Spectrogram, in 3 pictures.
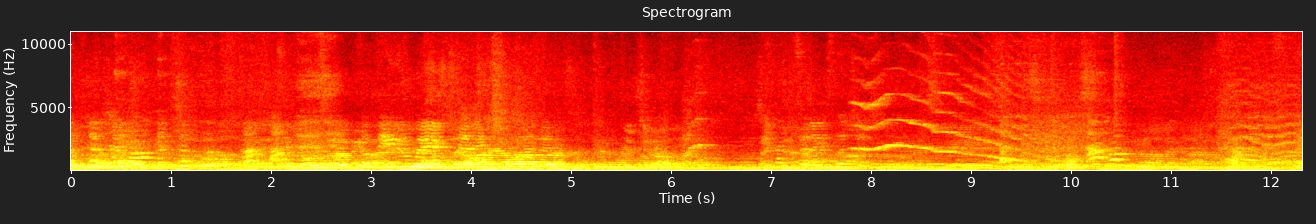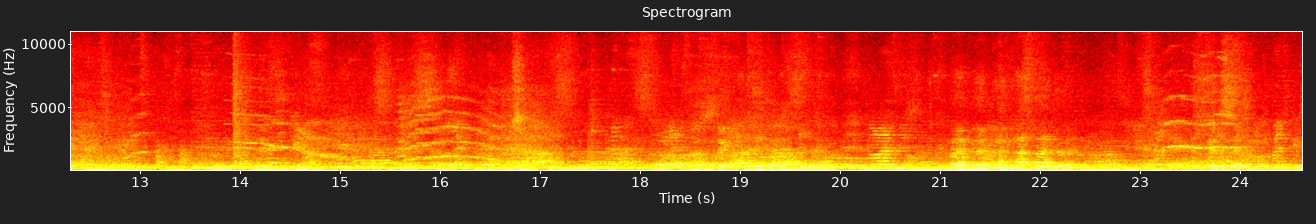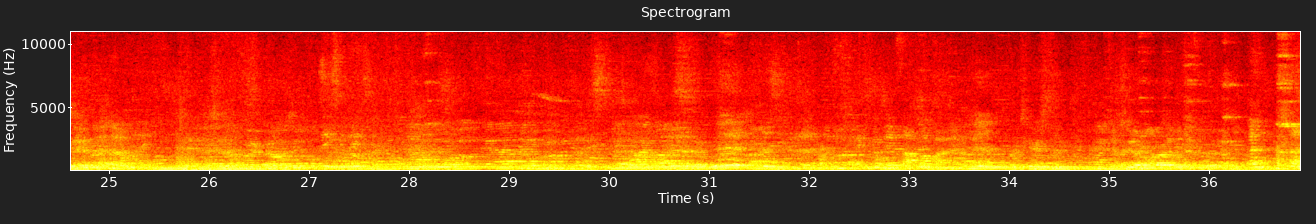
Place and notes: Vlašský dvůr, Dlouhá 32, 38101 Český Krumlov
